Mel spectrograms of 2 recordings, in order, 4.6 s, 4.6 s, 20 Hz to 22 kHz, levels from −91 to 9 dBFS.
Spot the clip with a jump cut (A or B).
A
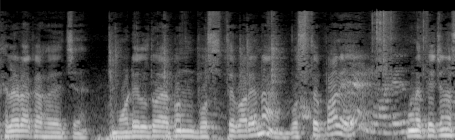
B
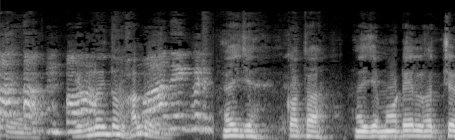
B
